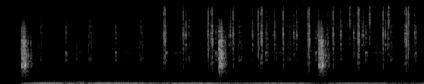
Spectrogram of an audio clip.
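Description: Clock ticking: a run of sharp ticks with a few louder clicks, coming thicker and faster toward the end, over a faint low hum.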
